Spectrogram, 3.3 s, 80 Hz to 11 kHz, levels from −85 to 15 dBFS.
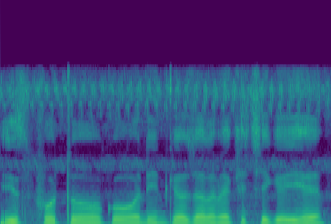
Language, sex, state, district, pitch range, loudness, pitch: Hindi, male, Assam, Sonitpur, 120-130 Hz, -15 LUFS, 125 Hz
